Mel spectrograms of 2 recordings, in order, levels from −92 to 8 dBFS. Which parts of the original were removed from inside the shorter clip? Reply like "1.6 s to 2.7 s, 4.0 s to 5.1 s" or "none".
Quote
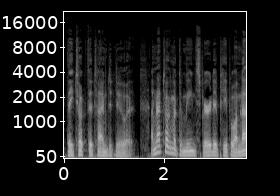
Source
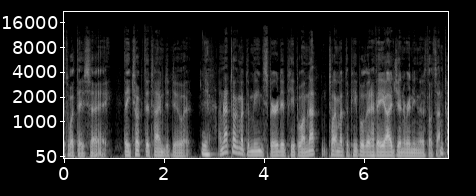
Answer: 2.7 s to 2.9 s

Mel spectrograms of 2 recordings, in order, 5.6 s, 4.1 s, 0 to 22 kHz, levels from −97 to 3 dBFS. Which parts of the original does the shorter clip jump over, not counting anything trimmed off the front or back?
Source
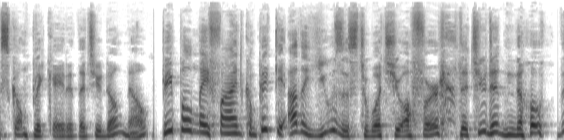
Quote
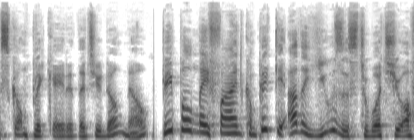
none

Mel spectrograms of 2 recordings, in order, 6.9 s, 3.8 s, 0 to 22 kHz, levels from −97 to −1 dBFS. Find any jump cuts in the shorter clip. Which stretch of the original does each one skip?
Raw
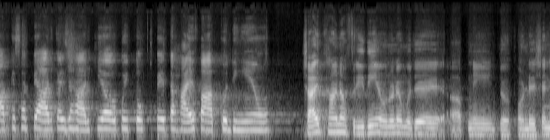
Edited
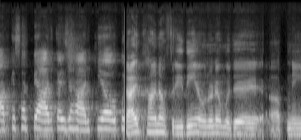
1.5 s to 3.8 s

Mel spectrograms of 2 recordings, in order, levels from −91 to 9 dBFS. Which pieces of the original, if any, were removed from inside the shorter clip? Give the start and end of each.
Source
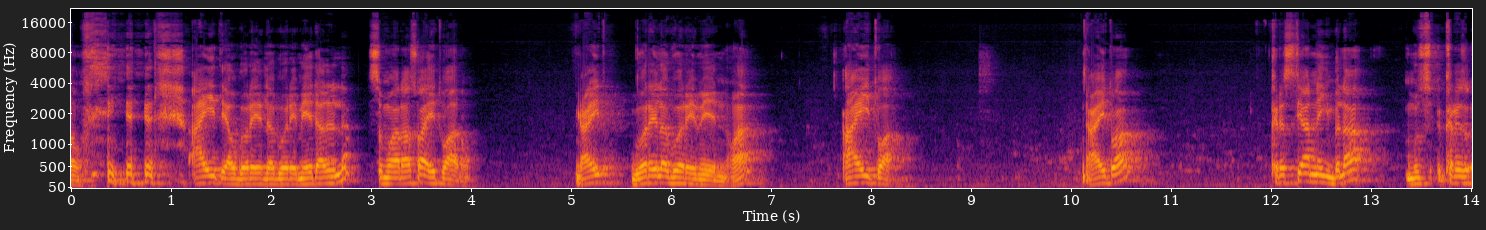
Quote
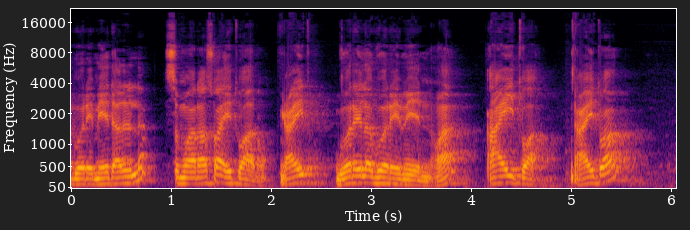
4.0 s to 4.9 s, 7.0 s to 7.6 s, 8.4 s to 9.9 s

